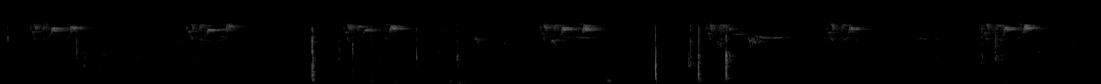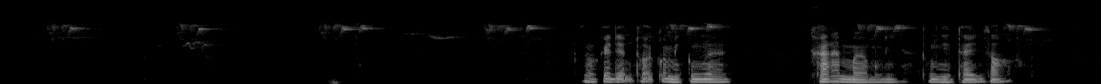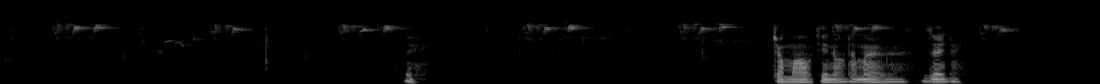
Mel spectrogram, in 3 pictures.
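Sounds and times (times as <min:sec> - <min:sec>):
small birds chirping: 0:00.0 - 0:33.0
faint clicks: 0:02.7 - 0:04.8, 0:06.1 - 0:07.4, 0:23.2 - 0:23.6, 0:24.5 - 0:25.3.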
